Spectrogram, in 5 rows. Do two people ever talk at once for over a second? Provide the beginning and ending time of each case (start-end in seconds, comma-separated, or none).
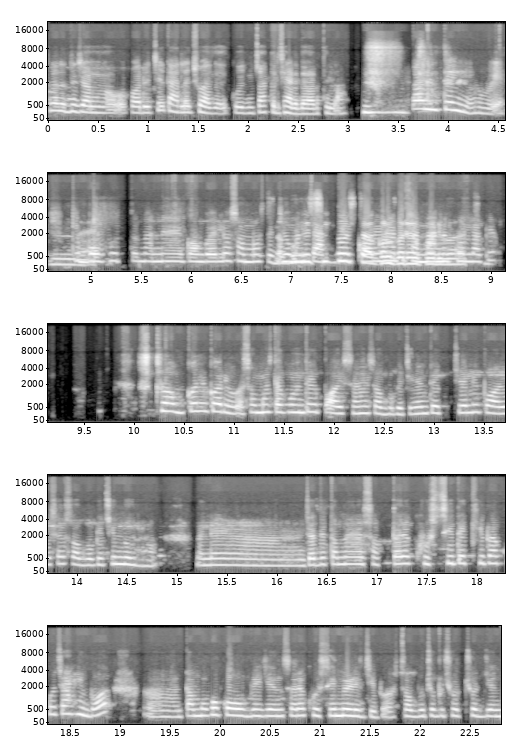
6.8-8.9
